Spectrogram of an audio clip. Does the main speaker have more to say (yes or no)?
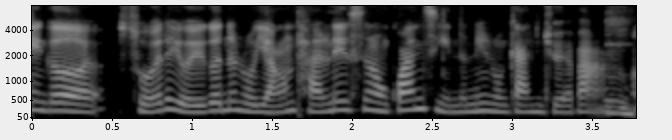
no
